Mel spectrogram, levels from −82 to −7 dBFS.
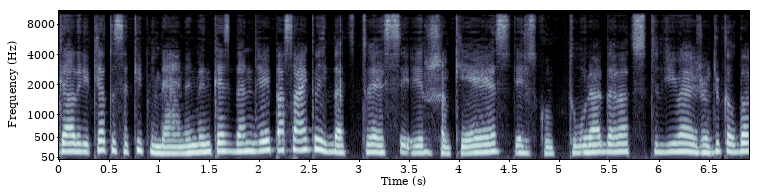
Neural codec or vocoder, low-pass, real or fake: codec, 24 kHz, 0.9 kbps, WavTokenizer, medium music audio release; 9.9 kHz; fake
